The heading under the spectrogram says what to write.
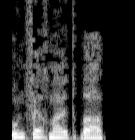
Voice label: "unvermeidbar", German; adjectives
